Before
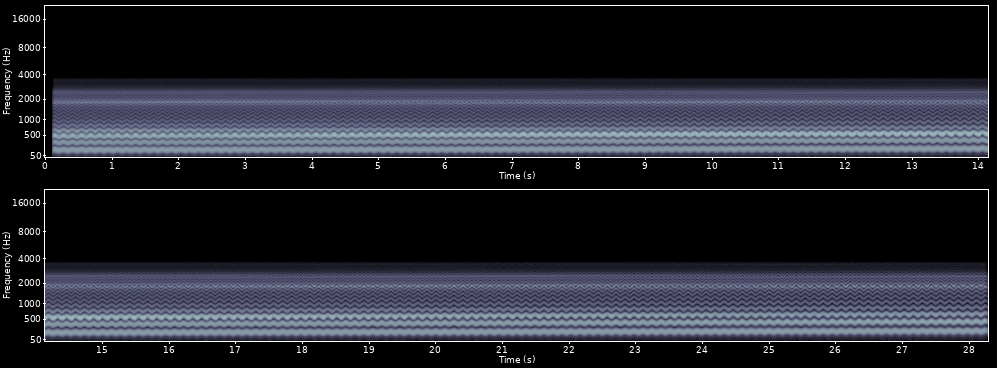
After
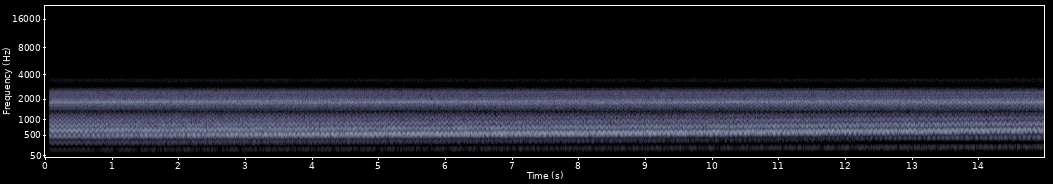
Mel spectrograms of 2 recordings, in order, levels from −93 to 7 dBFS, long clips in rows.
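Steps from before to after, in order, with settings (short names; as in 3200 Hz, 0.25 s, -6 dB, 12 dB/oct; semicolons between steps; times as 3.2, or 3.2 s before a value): HPF 660 Hz 24 dB/oct; fixed phaser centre 2000 Hz, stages 8; diffused feedback echo 0.955 s, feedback 58%, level -4 dB; vocal rider within 3 dB; on a send at -19.5 dB: reverb RT60 0.25 s, pre-delay 0.105 s; on the sum: time stretch by phase-locked vocoder 0.53×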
